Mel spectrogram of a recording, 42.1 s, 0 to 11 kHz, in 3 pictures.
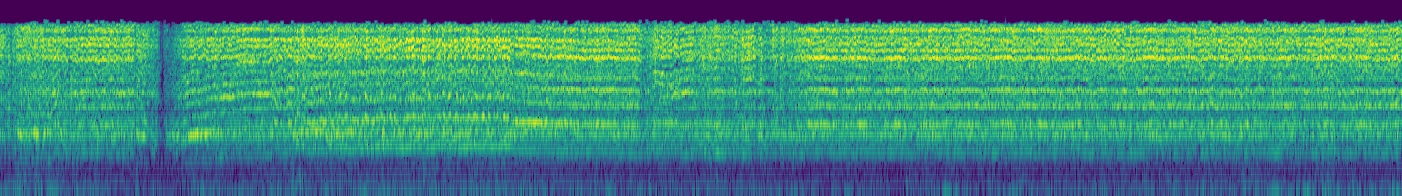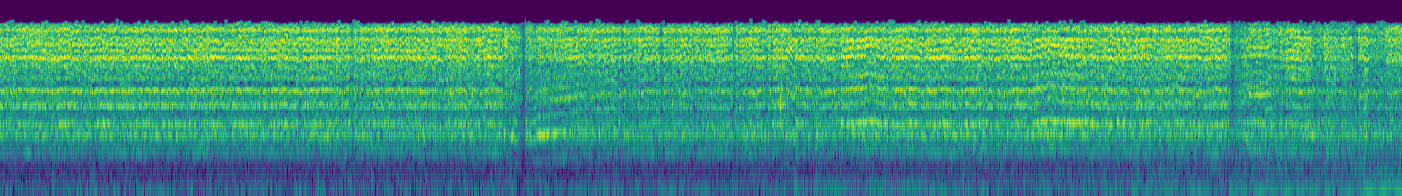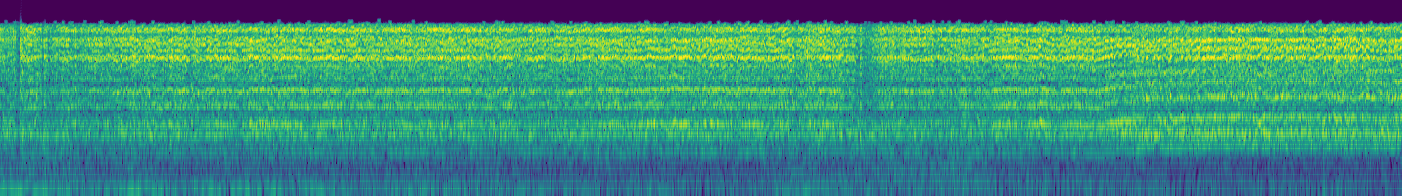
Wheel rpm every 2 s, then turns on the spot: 130, 150, 160, 160, 160, 160, 160, 160, 160, 150, 160, 160, 160, 160, 160, 160, 160, 160, 160, 160, 160.
none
